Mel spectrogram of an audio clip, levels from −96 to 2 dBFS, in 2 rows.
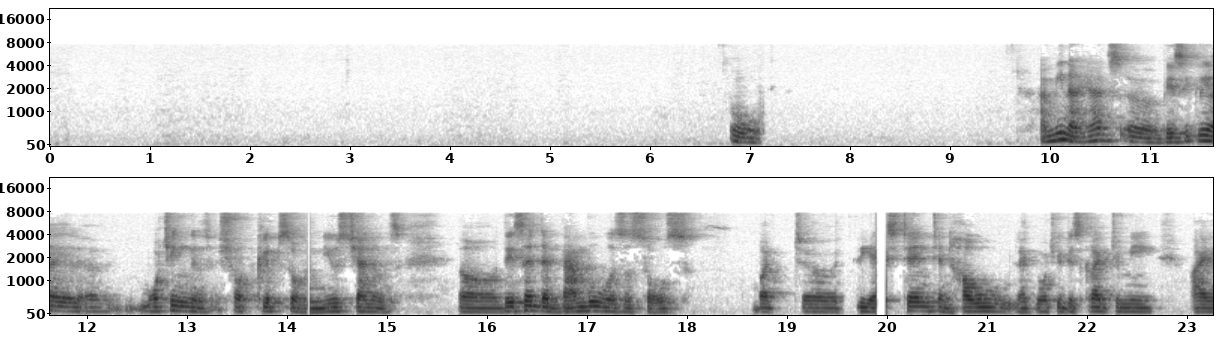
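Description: At 14.2 s, after "uh short clips of", a 30 ms hole cuts the speech. At 19.89 s, after "source but uh the", a 100 ms hole follows. Both are packet loss on an ADPCM call. Lost packets become silence. The decoder's predictor is then out of step, so "news channels" and "and how like what" return with brief, slight distortion.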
